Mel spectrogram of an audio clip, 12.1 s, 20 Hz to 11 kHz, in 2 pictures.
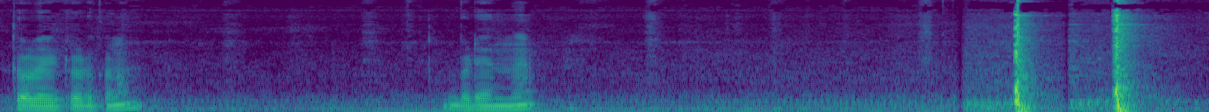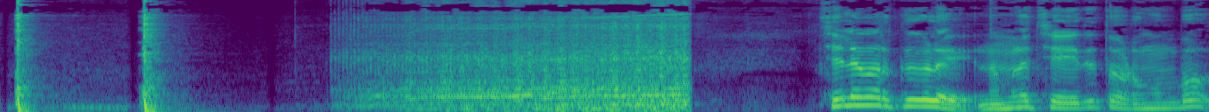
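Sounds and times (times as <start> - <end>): electric drill spinning up: 7.7 - 9.5.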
